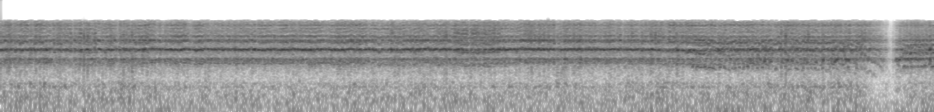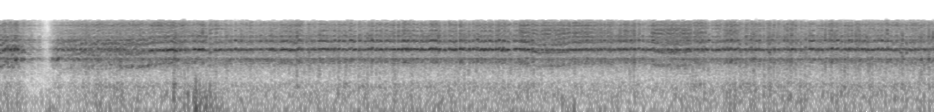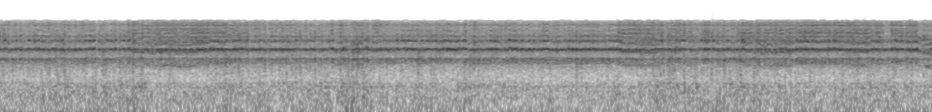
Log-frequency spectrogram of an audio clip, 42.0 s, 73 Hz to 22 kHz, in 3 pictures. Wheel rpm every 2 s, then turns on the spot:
230, 230, 230, 220, 230, 210, 160, 120, 210, 230, 230, 230, 230, 240, 230, 220, 230, 230, 230, 230, 230.
none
